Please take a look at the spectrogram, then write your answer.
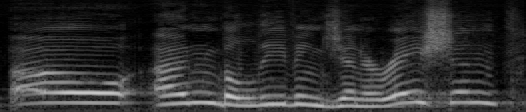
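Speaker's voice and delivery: loud, high exasperated outburst as Jesus; exasperated cry. Retold or imitated. Jesus calling out to the crowd, loud and exasperated. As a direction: throw up your hands and cry it out loud. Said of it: "He's like".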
